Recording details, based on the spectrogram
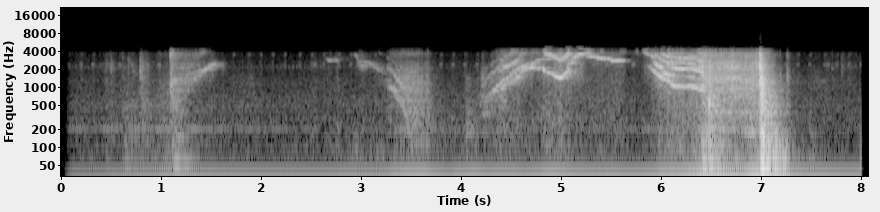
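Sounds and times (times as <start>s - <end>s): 
squeaky door: 1.0s - 1.7s, 2.6s - 7.2s.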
